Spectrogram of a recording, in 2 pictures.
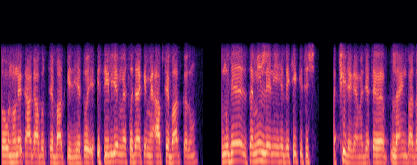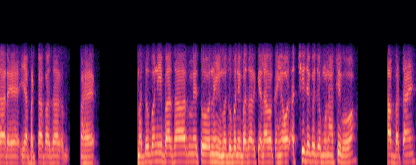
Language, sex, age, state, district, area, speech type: Urdu, male, 18-30, Bihar, Purnia, rural, conversation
